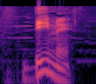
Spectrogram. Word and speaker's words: Bime: Bime, tarima, aunque inicialmente se refiere a la tarima elevada desde donde se lee la Torah. Por extensión, también tarima teatral o escenario, del hebreo bima, en pronunciación yiddish.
